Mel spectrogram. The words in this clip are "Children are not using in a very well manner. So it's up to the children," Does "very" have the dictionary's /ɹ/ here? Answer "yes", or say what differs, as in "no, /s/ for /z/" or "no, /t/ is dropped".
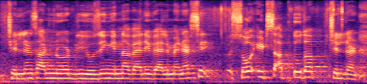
no, /l/ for /ɹ/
